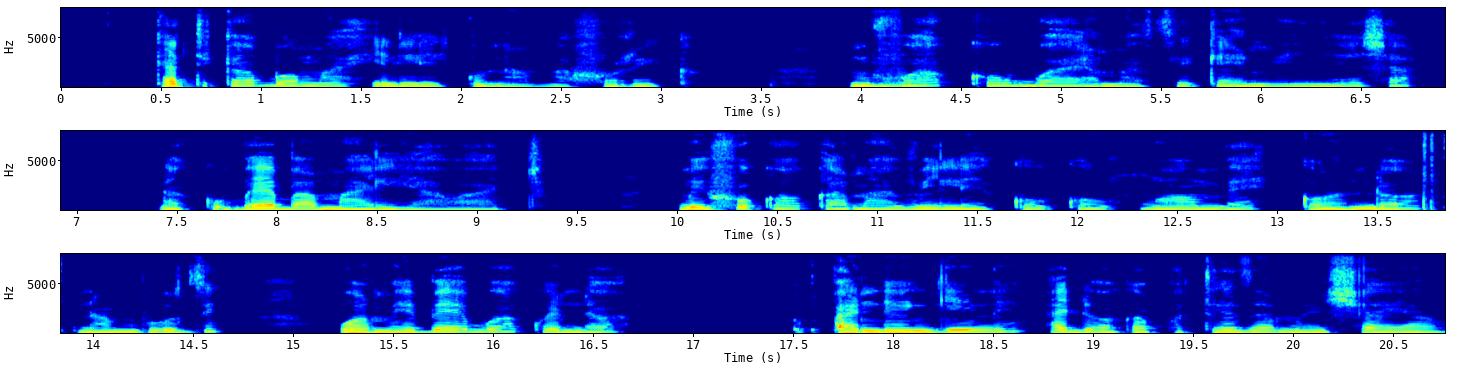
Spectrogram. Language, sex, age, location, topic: Swahili, female, 25-35, Nakuru, health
